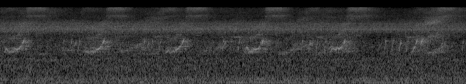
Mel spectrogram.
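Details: Summer cicadas by a Japanese stream, a ceaseless high-pitched drone with brief upslurred chirps recurring roughly every second, set against steady flowing water.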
